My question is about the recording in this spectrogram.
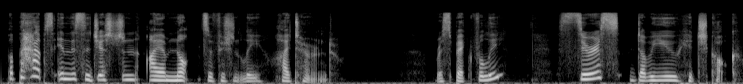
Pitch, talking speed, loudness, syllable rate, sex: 200 Hz, 115 wpm, -19 LUFS, 5.0 syllables/s, female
